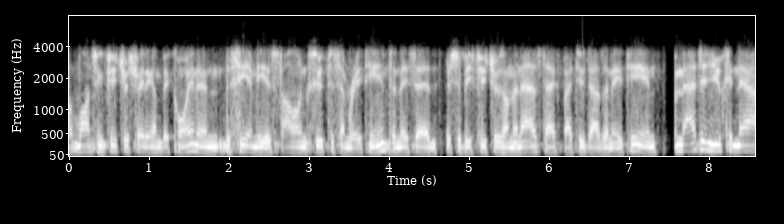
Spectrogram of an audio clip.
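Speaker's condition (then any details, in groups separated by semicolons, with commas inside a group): No condition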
